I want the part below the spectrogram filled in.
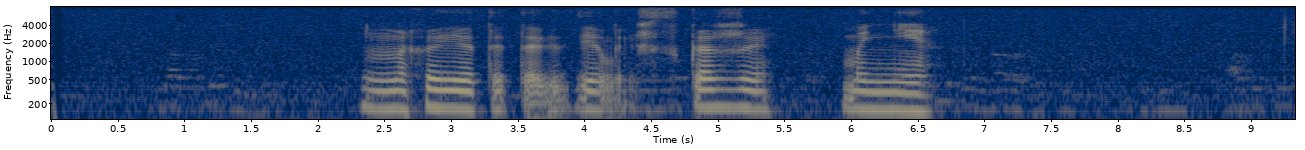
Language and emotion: Russian, neutral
